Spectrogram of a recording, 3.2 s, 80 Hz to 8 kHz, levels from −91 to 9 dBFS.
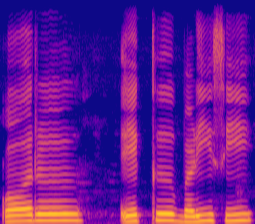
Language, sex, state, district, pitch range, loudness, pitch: Hindi, female, Madhya Pradesh, Bhopal, 210-230 Hz, -11 LUFS, 225 Hz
